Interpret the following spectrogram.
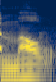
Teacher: را کو موٹا ادا کریں گے ، را ساکن سے پہلے زبر ہے، یا مد اصلی ہے،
